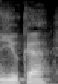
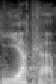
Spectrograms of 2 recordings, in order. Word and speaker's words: yuca: and onion lime sauce look at the spelling why you see a yuca sometimes people spell it why you see CA I've seen that in the grocery store that's yucca which is a desert plant from the southwest you guy is is what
